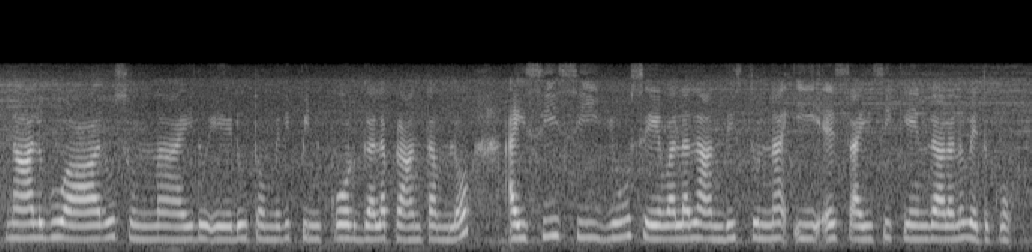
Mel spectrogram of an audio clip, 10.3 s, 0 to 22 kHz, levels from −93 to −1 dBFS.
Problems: constant background noise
